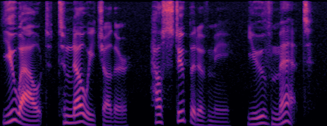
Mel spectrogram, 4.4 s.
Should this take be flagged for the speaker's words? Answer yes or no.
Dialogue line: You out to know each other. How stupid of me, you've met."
no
